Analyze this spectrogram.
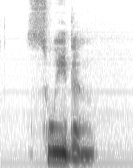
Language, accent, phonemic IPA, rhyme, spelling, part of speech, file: English, US, /ˈswi.dən/, -iːdən, Sweden, proper noun, En-us-Sweden.ogg
- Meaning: 1. A country in Scandinavia in Northern Europe. Official name: Kingdom of Sweden. Capital: Stockholm 2. A place in the United States, including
